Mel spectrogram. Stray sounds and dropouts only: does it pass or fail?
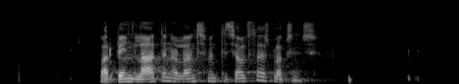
pass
